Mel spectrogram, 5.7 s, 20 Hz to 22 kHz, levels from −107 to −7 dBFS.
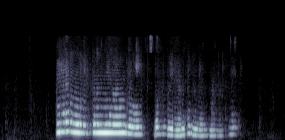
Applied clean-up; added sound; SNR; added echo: neural mask model DeepFilterNet 3.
